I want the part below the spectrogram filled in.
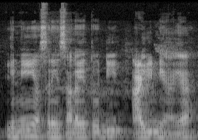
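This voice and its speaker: A man teaching Quran recitation, chanting verses slowly and then explaining common mistakes in casual speech, contrasting wrong and right pronunciations. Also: medium pitch, steady tone, roomy sound, a little hiss or hum. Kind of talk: recitation lesson with demonstrations.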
